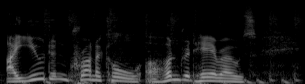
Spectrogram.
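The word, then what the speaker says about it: Eiyuden: It's the sound of a plane rocketing by. Euden.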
